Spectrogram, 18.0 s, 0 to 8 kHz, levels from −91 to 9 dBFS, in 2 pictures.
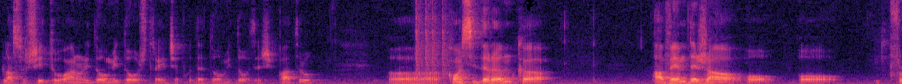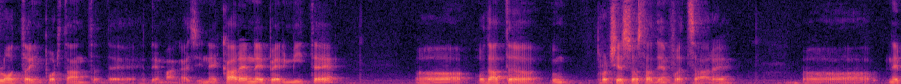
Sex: male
